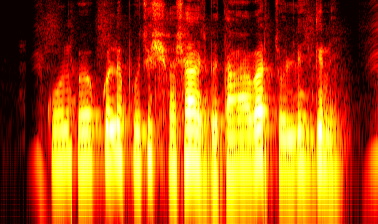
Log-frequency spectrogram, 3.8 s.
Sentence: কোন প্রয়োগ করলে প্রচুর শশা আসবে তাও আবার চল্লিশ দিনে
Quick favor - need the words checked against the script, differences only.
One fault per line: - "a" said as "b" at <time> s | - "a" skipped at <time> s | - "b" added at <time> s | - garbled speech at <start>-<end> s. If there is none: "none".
none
